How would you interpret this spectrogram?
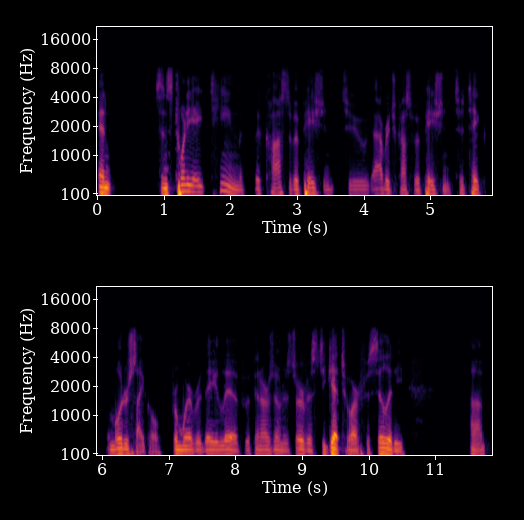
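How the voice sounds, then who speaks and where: Deep-voiced man, dull dry recording. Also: normal speed, warm tone, no echo. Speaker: birth center operator, symposium participant. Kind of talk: spontaneous comment at a symposium. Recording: dull lo-fi audio.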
